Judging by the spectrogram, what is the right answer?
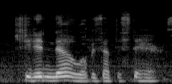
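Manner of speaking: mystery narration voice. Answering a suggestion to narrate true crime: true crime narrator voice. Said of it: "I feel like she can narrate that".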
